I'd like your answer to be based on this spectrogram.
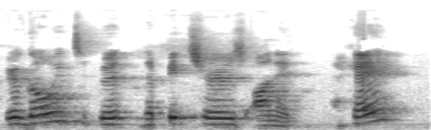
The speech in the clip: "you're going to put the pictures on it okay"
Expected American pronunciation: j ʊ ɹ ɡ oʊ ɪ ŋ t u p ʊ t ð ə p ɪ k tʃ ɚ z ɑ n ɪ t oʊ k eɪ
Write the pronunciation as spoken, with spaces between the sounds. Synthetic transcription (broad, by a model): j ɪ ɹ ɡ oʊ ɪ ŋ t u p ʊ t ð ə p ɪ k tʃ ɚ z ɑ n ɪ t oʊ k eɪ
